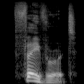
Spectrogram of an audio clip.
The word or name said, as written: favourite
